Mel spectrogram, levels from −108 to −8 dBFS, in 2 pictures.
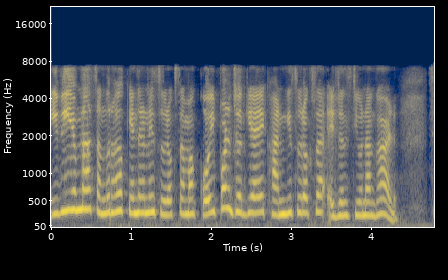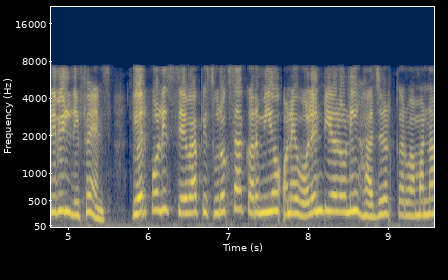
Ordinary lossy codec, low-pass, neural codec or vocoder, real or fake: AAC, 48 kbps; 7.2 kHz; codec, 24 kHz, 6 kbps, HILCodec; fake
